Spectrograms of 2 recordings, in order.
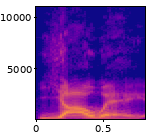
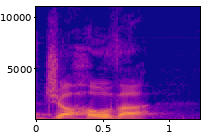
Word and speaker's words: Yahweh: The covenant name was probably pronounced Yahweh. It's sometimes been vocalized as Jehovah.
